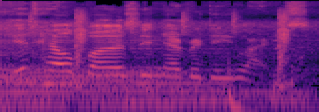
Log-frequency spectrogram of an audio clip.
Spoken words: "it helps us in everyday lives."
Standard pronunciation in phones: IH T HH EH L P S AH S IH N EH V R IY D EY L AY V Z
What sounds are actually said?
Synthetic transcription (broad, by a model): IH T HH EH L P AH S IH N EH V R IY D EY L AY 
